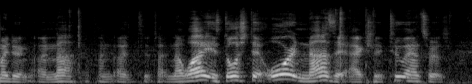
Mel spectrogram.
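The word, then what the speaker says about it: どうして: Naze or doshite. And this is how we say why. Doshite. And actually I would put a little U in there just to get the pronunciation right.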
